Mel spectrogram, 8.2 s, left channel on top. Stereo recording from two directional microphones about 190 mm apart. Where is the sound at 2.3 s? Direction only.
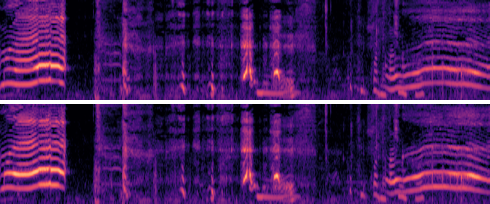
Centre (ahead or behind).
